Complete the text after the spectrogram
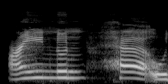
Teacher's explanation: Ainun ha'u, dhammatain bertemu dengan ha, dia adalah izhar halqi. Ainun ha'u, jelas tanpa samar, tanpa dengung.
